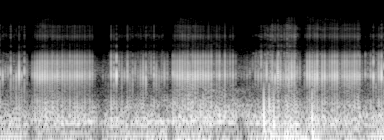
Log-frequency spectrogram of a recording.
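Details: Contented American Shorthair cat, Connie, purring loudly just because her owner sits next to her; continuous deep rumble swelling and fading with each breath, raspy snore-like nasal noise on the louder phases, indoors.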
